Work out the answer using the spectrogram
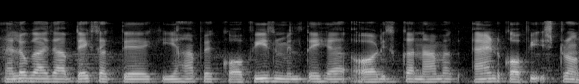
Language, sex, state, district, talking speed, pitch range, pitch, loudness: Hindi, male, Chandigarh, Chandigarh, 205 wpm, 125-130 Hz, 125 Hz, -20 LUFS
